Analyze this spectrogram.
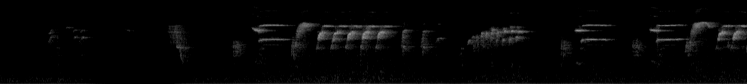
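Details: Male Gloster canary said to imitate nearby construction machinery, singing bursts of fast rattling trills and sharp high chirps, repeated with short pauses between phrases.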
